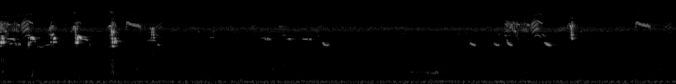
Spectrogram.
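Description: White wagtail giving sharp, high chirping calls in two quick bursts, with a steady high insect-like hiss and faint low rumble behind.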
